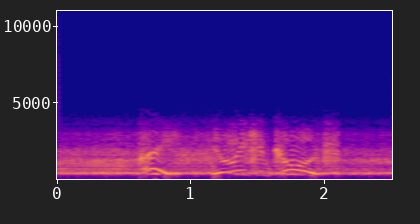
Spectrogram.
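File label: damaged water mood medium, speech English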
